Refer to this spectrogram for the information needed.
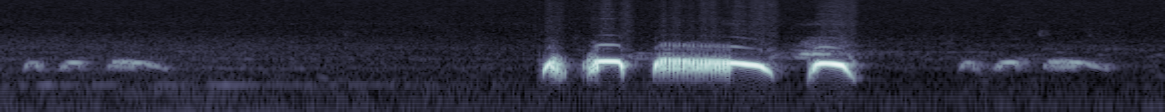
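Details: Decoy spotted dove cooing with 'thúc' and 'gáy' calls used to lure wild doves: soft short coos, then a loud phrase of clipped coos around a long burry rolled note, then soft coos again, in quiet surroundings.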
